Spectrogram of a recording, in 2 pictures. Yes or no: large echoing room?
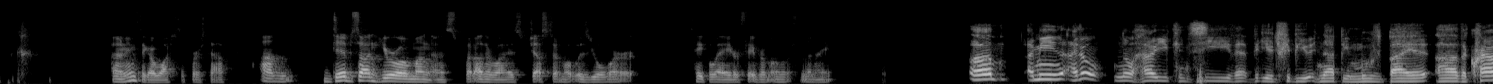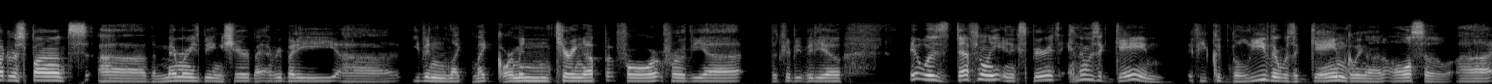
no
